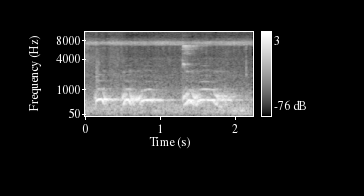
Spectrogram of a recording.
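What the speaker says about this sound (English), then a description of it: "see, that's an owl" An owl hoots outdoors near a creek, two short bursts of soft, hollow calls separated by a pause, faint and set against a steady high insect-like whine.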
